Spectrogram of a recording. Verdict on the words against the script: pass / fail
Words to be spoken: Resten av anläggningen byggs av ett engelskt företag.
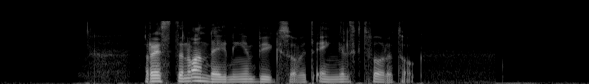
fail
